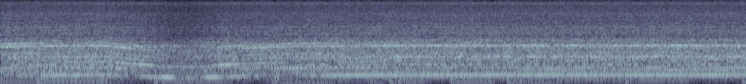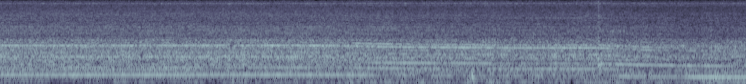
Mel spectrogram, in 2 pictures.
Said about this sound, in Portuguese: E vou ligar o liquidificador. Vai batendo, batendo até ficar um creme espesso.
